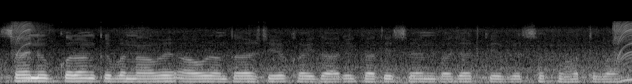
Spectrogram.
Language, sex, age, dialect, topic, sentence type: Bhojpuri, male, 18-24, Southern / Standard, banking, statement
